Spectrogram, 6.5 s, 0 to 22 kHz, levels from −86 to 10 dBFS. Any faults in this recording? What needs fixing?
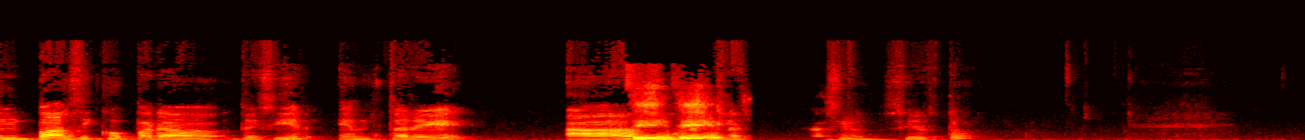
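From 3.35 to 3.64 s there is an echo leak: a second copy of the speech trails the original by 230 ms and is about as loud as the speech itself. A loudspeaker on the far end likely fed its output back into its microphone, and the echo canceller failed to remove it. A room reverb tail would smear continuously and decay. This is a distinct, equally loud repeat at a fixed delay. Better echo-canceller convergence and a lower speaker volume or a headset at the far end would prevent it.

From 3.74 to 4.14 s, about 0.4 s in all, the speech is suppressed in double talk. The level falls sharply, dropping by roughly 30 dB at its deepest, while the other side is talking. The canceller likely mistook the near talker for echo and attenuated both. A network dropout would cut to silence regardless of the other side. This dip is tied to the overlap and follows the echo episode. 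A double-talk detector that holds adaptation instead of clamping gain during overlap would prevent it.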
